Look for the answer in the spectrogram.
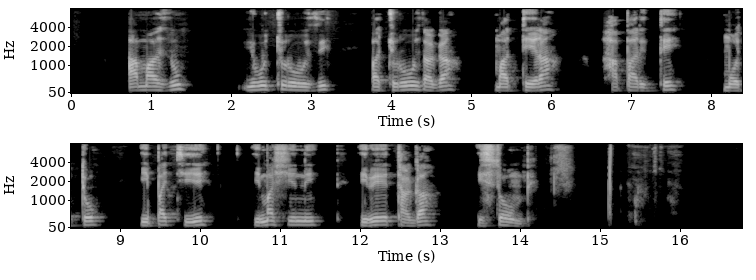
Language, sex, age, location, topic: Kinyarwanda, male, 25-35, Musanze, finance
